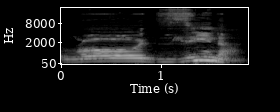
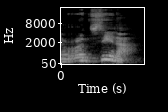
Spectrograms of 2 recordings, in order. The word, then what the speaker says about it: Rodzina: i said rodzina no you said roadzina should be rodzina like this roxina she looked at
